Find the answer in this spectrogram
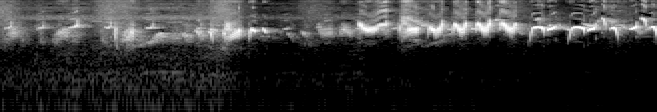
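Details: Morning training song of a Chinese hwamei singing in contest style: scratchy, jumbled notes at first, then a rhythmic series of clear, bouncing whistled phrases, each repeated several times in quick succession.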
